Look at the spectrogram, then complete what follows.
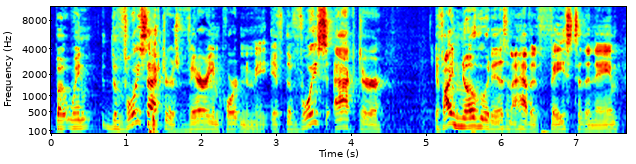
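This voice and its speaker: A man's voice: mid-range voice, sing-song, moderate pace, fairly bright tone. A man in his forties co-hosting a movie review, talking casually with some swearing and laughter. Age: 40s. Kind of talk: casual chat.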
